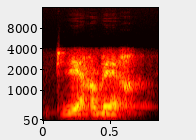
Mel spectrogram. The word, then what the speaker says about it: Bieber: Enfin, je l'appelle Bierber. Enfin, c'est comme ça qu'on doit prononcer en français normalement, mais comme c'est un chanteur qui fait mouiller les filles, les gens ils l'appellent Justin Bieber, comme ça un nom mignon, comme ça un nom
